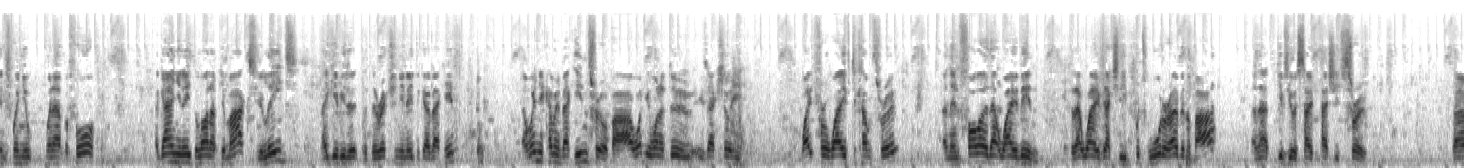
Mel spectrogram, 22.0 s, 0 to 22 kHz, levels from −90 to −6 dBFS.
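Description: A speech-oriented noise suppressor has been left running on non-speech material across the whole clip, so gain swings of around 20 dB follow the content. The suppressor treats sustained tones, ambience and reverberant tails as background noise and pulls them down, while sharp onsets pass mostly intact, which makes the level pump and the sound thin out between attacks.

The sound cut by the noise suppressor is clearest in seven stretches where steady or decaying material sinks by up to about 16 dB:
0.11–2.37 s (roughly a second and a half affected),
4.42–7.84 s (about two seconds),
10.78–14.14 s (about two seconds),
15.57–16.08 s (about 14 dB, half a second),
16.91–17.24 s (about 13 dB, a few tenths of a second),
17.85–19.18 s (under a second), and
20.5–21.8 s (roughly a second and a half).

In each of these stretches, tails are cut short or held sound fades under the transients.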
